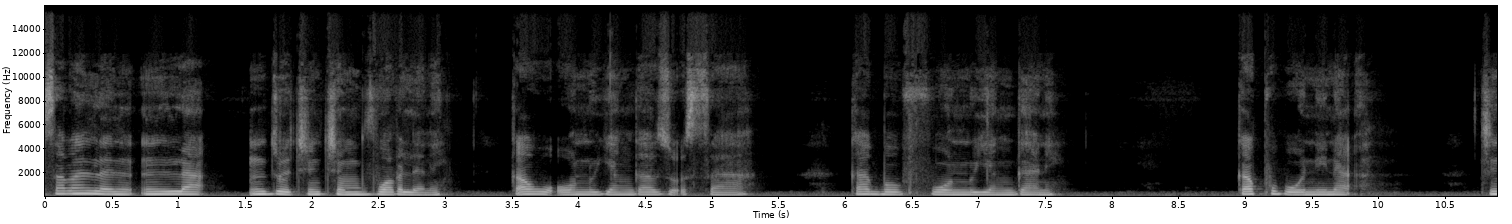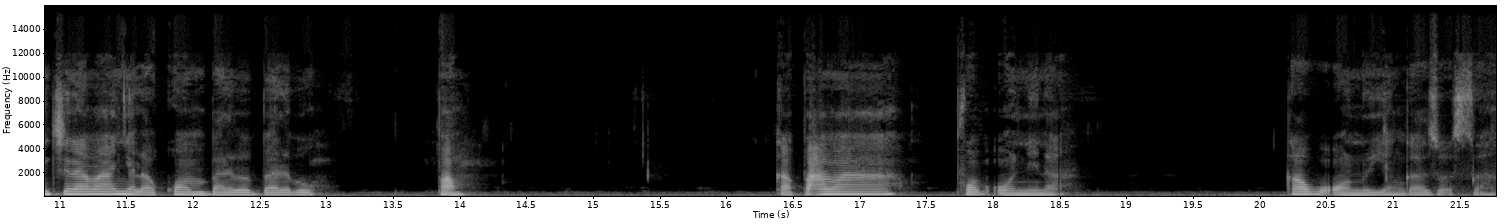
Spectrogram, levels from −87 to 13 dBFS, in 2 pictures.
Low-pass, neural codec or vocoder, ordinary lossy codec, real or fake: 14.4 kHz; none; Opus, 32 kbps; real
